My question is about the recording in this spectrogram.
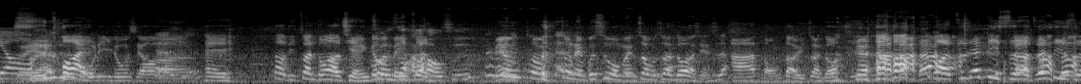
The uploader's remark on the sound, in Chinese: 錄音地點：台南 牽咖啡 Chen Coffee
